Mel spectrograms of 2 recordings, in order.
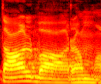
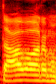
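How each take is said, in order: First: A zh sound comes before the v. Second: No zh sound comes before the v. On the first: The speaker calls it right. "தாழ்வாரம் அப்படிங்கிற மாதிரி வரும்" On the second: The speaker calls it wrong. "தாவாரம் அப்படி கிடையாது"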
